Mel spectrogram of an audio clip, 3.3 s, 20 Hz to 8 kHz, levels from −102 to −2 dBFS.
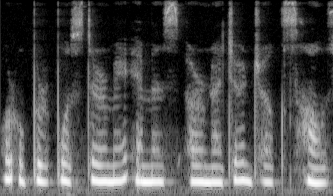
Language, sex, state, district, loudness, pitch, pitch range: Hindi, female, Arunachal Pradesh, Papum Pare, -12 LUFS, 245 Hz, 235-255 Hz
